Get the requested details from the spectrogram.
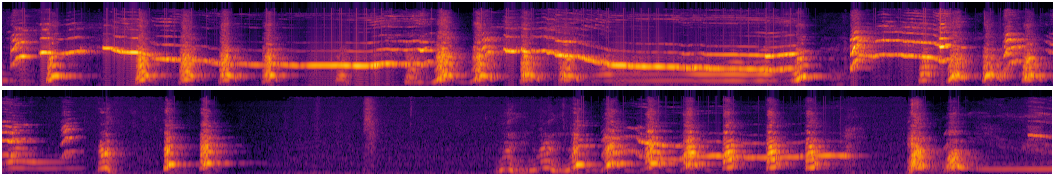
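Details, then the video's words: Dogs howl in overlapping, wavering voices mixed with quick barks and yips, fading to near silence midway before another burst of barking and a final held howl. "My crazy howling dogs..."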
